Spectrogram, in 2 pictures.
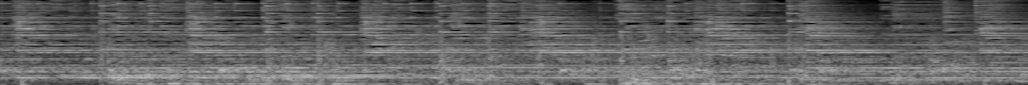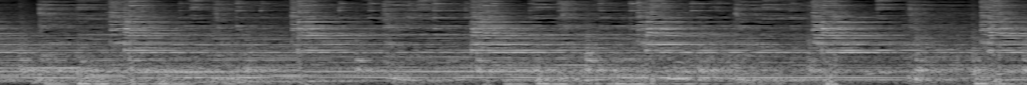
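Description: Many large brass hand bells rung together without pause in temple worship, a dense clanging wash of ringing tones. Under it runs a regular beat of struck percussion, part of the sarva vadya, the sounding of all instruments at once.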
